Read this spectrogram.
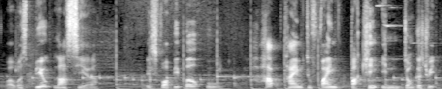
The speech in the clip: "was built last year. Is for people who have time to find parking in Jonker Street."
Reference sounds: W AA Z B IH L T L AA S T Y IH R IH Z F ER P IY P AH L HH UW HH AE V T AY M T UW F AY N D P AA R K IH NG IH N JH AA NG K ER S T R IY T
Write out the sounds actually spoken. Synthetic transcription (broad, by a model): W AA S B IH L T L AA S T Y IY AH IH S F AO P IY P AH L HH UW HH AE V T AY M T UW F AY N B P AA K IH NG IH N JH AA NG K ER S T R IY T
